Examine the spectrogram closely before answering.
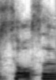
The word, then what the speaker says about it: SLSA: uh as I mentioned salsa a couple times that's slsa.dev um Supply levels for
